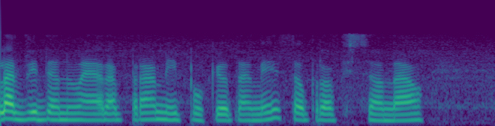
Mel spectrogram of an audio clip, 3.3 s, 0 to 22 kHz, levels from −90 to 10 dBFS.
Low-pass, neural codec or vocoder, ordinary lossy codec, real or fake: 7.2 kHz; none; none; real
